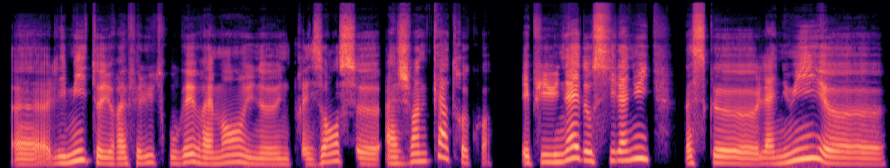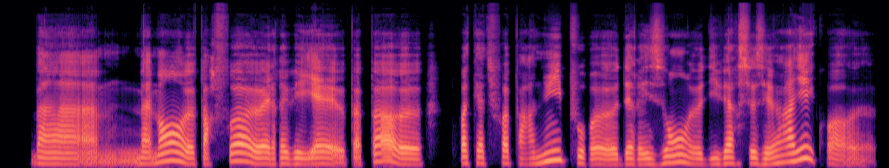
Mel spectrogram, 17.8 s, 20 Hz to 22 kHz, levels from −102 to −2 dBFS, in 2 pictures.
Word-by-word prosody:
heu, 120 Hz, -1 st, -1 dB
limite, 180 Hz, +9 st, 0 dB
il 145 Hz, -3 st, +2 dB
aurait 135 Hz, 0 st, -1 dB
fallu 150 Hz, +3 st, -5 dB
trouver 160 Hz, +6 st, 0 dB
vraiment 160 Hz, +4 st, 0 dB
une, 135 Hz, -3 st, -3 dB
heu, 125 Hz, 0 st, -2 dB
une 125 Hz, -1 st, -6 dB
présence, 175 Hz, +13 st, +3 dB
heu, 125 Hz, -2 st, -1 dB
H 145 Hz, +1 st, +4 dB
24, 195 Hz, -, 0 dB
heu, -, -, -12 dB
quoi -, -, -13 dB, 0.3 s
et 155 Hz, -, +2 dB
puis 175 Hz, +3 st, +1 dB
une 175 Hz, +3 st, +2 dB
aide 260 Hz, -2 st, +7 dB
aussi 205 Hz, +1 st, +5 dB
la 215 Hz, 0 st, +4 dB
nuit 255 Hz, 0 st, +3 dB, 0.3 s
parce 150 Hz, +2 st, +3 dB
que 145 Hz, -4 st, +1 dB
la 135 Hz, 0 st, +1 dB
nuit, 230 Hz, -, +3 dB
heu, 135 Hz, -3 st, 0 dB, 0.4 s
ben, 135 Hz, -3 st, -2 dB, 0.2 s
maman, 185 Hz, +6 st, 0 dB
heu, 135 Hz, -, 0 dB
parfois, 195 Hz, +4 st, -1 dB
elle 135 Hz, -1 st, +1 dB
réveillait, 135 Hz, 0 st, -1 dB
heu, -, -, -4 dB
papa, 100 Hz, +1 st, -1 dB
heu, 125 Hz, -1 st, 0 dB, 0.4 s
3-4 145 Hz, -2 st, -3 dB
fois 145 Hz, -, -3 dB
par 130 Hz, 0 st, -9 dB
nuit 210 Hz, +8 st, -1 dB
pour, 150 Hz, -10 st, -7 dB
heu, 120 Hz, -1 st, -1 dB
des 130 Hz, +2 st, -2 dB
raisons, 140 Hz, +7 st, -3 dB
heu, 130 Hz, -1 st, -5 dB
diverses 130 Hz, +2 st, -2 dB
et 130 Hz, -2 st, -2 dB
variées, 195 Hz, -, 0 dB
quoi, -, -, -7 dB
heu -, -, -14 dB
145 Hz, 170 wpm, -24 LUFS, 130-180 Hz, 0.4 s, aide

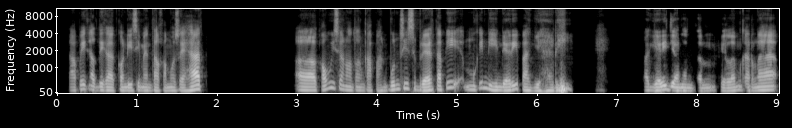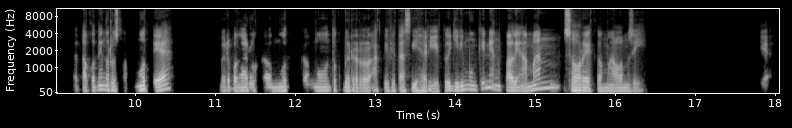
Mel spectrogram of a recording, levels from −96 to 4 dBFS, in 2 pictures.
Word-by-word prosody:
Tapi, 125 Hz, +7 st, -4 dB
ketika 130 Hz, -4 st, 0 dB
kondisi 120 Hz, 0 st, -1 dB
mental 115 Hz, -1 st, -2 dB
kamu 115 Hz, +2 st, -4 dB
sehat 135 Hz, +9 st, +5 dB, 1.1 s
eee, 130 Hz, -1 st, +3 dB
kamu -, -, 0 dB
bisa 190 Hz, -5 st, -2 dB
nonton 125 Hz, -3 st, -4 dB
kapanpun 120 Hz, +6 st, -3 dB
sih 200 Hz, -, 0 dB
sebenarnya. 130 Hz, -2 st, +3 dB
Tapi, 225 Hz, +7 st, -2 dB
mungkin 180 Hz, +9 st, -3 dB
dihindari 130 Hz, -1 st, +3 dB
pagi 120 Hz, -4 st, -1 dB
hari. 115 Hz, +3 st, +3 dB, 0.9 s
Pagi 125 Hz, -1 st, -6 dB
hari 150 Hz, -, +6 dB
jangan 115 Hz, -6 st, +1 dB
nonton 110 Hz, +1 st, -6 dB
film, 115 Hz, +2 st, -1 dB
karena 130 Hz, +4 st, +2 dB, 0.3 s
takutnya 155 Hz, +5 st, -1 dB
ngerusak 135 Hz, -2 st, -1 dB
mood 155 Hz, +3 st, +4 dB
ya. 155 Hz, +8 st, +5 dB, 0.6 s
Berpengaruh 125 Hz, 0 st, -1 dB
ke -, -, -7 dB
mood 125 Hz, +1 st, 0 dB, 0.2 s
kamu 125 Hz, 0 st, -7 dB, 0.2 s
untuk -, -, -5 dB
beraktivitas 115 Hz, 0 st, -1 dB
di 115 Hz, -, +3 dB
hari 105 Hz, -2 st, 0 dB
itu, -, -, -6 dB
jadi 130 Hz, +1 st, +2 dB
mungkin 165 Hz, +7 st, -3 dB
yang 150 Hz, -, -1 dB
paling 125 Hz, -1 st, +3 dB
aman, 205 Hz, -, 0 dB
sore 120 Hz, -2 st, +5 dB
ke 115 Hz, -, -6 dB
malam 115 Hz, 0 st, -1 dB
sih. 110 Hz, +3 st, -9 dB, 1.4 s
Iya. -, -, -10 dB
125 Hz, 155 wpm, -26 LUFS, 115-140 Hz, 1.4 s, hari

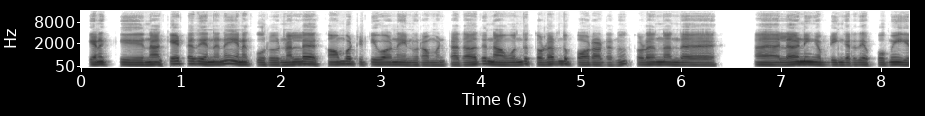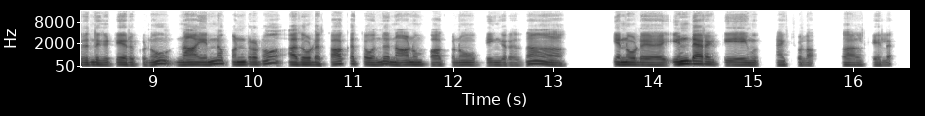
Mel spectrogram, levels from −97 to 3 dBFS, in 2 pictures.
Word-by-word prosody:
"எனக்கு 125 Hz, -1 st, -1 dB, 0.2 s
நான் 125 Hz, -3 st, +1 dB
கேட்டது 150 Hz, -1 st, +1 dB
என்னன்னா, 130 Hz, +6 st, +2 dB
எனக்கு 125 Hz, -1 st, 0 dB
ஒரு 115 Hz, -, -5 dB
நல்ல 130 Hz, +3 st, +2 dB, 0.3 s
காம்பட்டிட்டிவ்வான 125 Hz, -2 st, 0 dB
என்வைரன்மென்ட் 105 Hz, -1 st, -3 dB
அதாவது 120 Hz, +6 st, -1 dB
நான் 110 Hz, -1 st, +2 dB
வந்து 125 Hz, +5 st, 0 dB
தொடர்ந்து 130 Hz, +4 st, 0 dB
போராடணும், 115 Hz, +3 st, -2 dB
தொடர்ந்து 125 Hz, +1 st, +1 dB
அந்த 110 Hz, -1 st, +1 dB, 0.7 s
அ -, -, +1 dB, 0.2 s
லர்னிங் 130 Hz, +1 st, +5 dB
அப்படிங்கிறது 115 Hz, 0 st, -3 dB
எப்பவுமே 115 Hz, +3 st, -2 dB
இருந்துகிட்டே 115 Hz, 0 st, -1 dB
இருக்கணும். 110 Hz, +9 st, -2 dB, 0.2 s
நான் 120 Hz, 0 st, +4 dB
என்ன 145 Hz, +6 st, +3 dB
பண்றேனோ 125 Hz, +7 st, +1 dB, 0.2 s
அதோட 120 Hz, -1 st, +1 dB
தாக்கத்த 145 Hz, -1 st, -2 dB
வந்து 130 Hz, +5 st, 0 dB
நானும் 115 Hz, +1 st, +1 dB
பார்க்கணும், 105 Hz, +1 st, -3 dB
அப்படிங்கிறது 105 Hz, -1 st, -7 dB
தான் 150 Hz, -2 st, +2 dB, 0.7 s
என்னுடைய 115 Hz, -3 st, +3 dB, 0.3 s
இன்டேரக்ட் 140 Hz, -6 st, +5 dB
ஏய்ம், 105 Hz, 0 st, +1 dB, 0.3 s
ஆக்சுவல்லா 105 Hz, +1 st, -10 dB, 0.4 s
வாழ்க்கையில." 105 Hz, 0 st, -8 dB
120 Hz, 135 wpm, -22 LUFS, 110-130 Hz, 0.7 s, லர்னிங்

